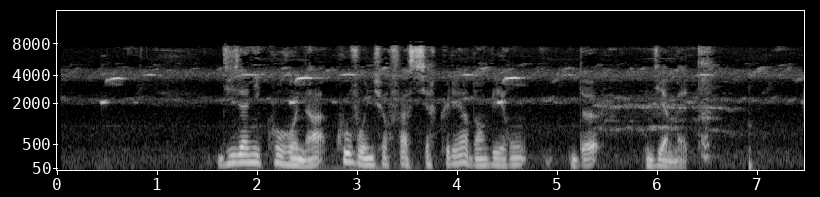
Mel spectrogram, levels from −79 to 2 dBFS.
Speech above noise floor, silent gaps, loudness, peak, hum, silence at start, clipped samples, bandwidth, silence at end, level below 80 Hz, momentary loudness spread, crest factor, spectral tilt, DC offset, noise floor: 24 dB; none; -20 LUFS; -2 dBFS; none; 0.15 s; under 0.1%; 8.4 kHz; 0 s; -46 dBFS; 18 LU; 22 dB; -3 dB/octave; under 0.1%; -45 dBFS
